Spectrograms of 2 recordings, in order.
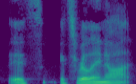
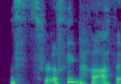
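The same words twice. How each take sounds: First: Said in the usual way. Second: Laughing denial, higher pitch. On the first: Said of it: "repeats denial". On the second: Real, not acted. Founder laughing off the glamour myth, higher. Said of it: "repeats denial laughing".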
